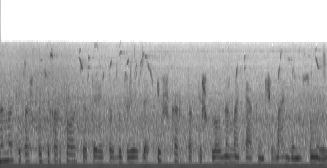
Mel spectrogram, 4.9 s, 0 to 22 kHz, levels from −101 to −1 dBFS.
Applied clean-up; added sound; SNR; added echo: none; Bird + Musical instrument; 2 dB; none.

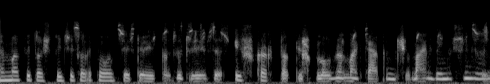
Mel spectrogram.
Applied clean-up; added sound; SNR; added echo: neural diffusion model UNIVERSE++.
